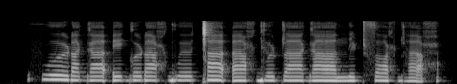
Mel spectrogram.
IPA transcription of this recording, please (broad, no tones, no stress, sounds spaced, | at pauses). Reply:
f w ʊː ɽ a ɡ aː ʔ e ɡ o ɽ aː ħ ɡ w ɵː ǀ a ʔ aː ħ ɡʲ oː ʈ aː ɡ aː n iː ʈ s ɔ ħ ɖʱ a ħ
